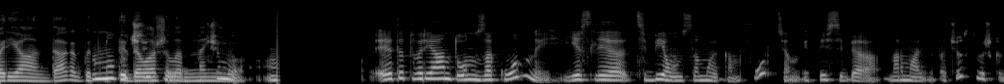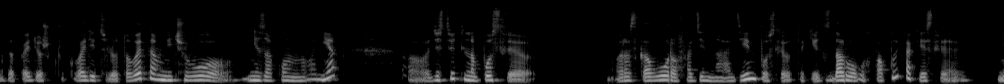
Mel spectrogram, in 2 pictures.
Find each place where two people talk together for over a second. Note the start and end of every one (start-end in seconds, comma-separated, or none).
0.9-2.5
